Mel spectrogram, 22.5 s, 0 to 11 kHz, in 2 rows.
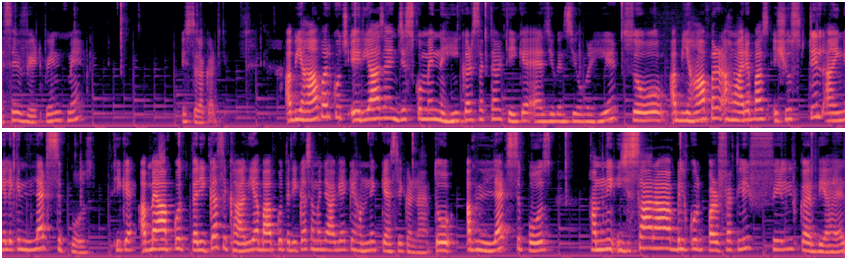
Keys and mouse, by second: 0.3 ctrl+click, 1.2 click, 1.9-2.7 ctrl+drag, 2.9 drag, 3.1 middle drag, 3.5 middle drag, 4.2 click, 6.8 ctrl+middle click, 7.7 click, 8.8-10.6 ctrl+drag, 10.7 click, 11.8 ctrl+click, 12.6 click, 13.1 click, 14.2-15.3 ctrl+drag, 15.4-15.7 drag, 16.5 middle click, 18.9-19.3 ctrl+drag, 19.4 click, 21.1 ctrl+click, 22.2 shift+click.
